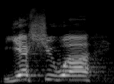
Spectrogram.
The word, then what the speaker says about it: Yeshua: Yeshua is the Hebraic, not transliteration, it's the Hebraic pronunciation of the name Joshua.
